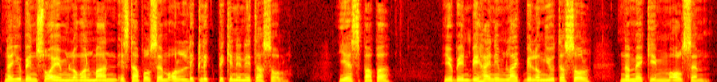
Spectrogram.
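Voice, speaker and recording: A man with a Papua New Guinean accent playing an earnest prophet who preaches deliberately in a dramatised scripture reading. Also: medium pitch, warm tone, no room sound, clean studio sound, close to an everyday voice. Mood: reverent prayer. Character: Jesus, earnest preaching prophet addressing crowds.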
